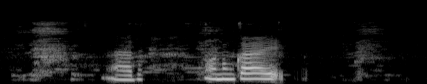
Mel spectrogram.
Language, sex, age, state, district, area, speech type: Santali, female, 30-45, West Bengal, Bankura, rural, spontaneous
